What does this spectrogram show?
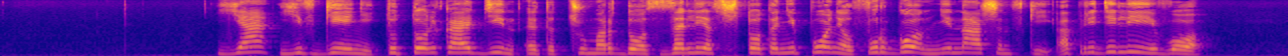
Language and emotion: Russian, angry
